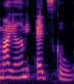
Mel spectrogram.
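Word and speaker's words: Miami Ad School: Do IAB Brasil, coordenador do Comitê de Inovação da ABERJ e professor da Miami Ed School. É assim a pronúncia?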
